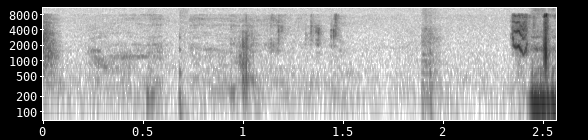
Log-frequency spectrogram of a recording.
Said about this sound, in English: Yeah, but I'm still hearing breathing on, I don't know which one that's coming from. Let me check.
